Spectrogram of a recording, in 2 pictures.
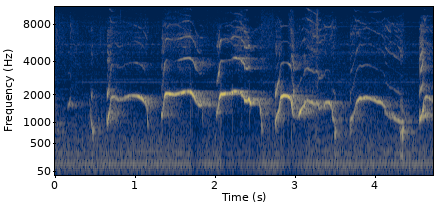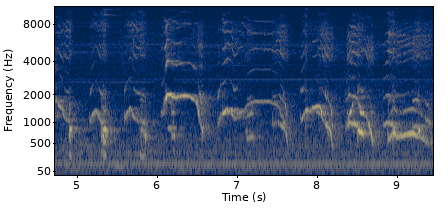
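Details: Loud, high whining from 20-day-old Saluki puppies: long arched squeals that rise, hold and drop, following one another almost without pause, more than one pup crying at once.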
